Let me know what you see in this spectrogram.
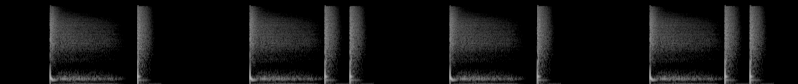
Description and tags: minimal drumloop just snare
acid, beats, club, dance, drop, drumloops, dub-step, electro, electronic, glitch-hop, house, loop, minimal, rave, techno, trance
